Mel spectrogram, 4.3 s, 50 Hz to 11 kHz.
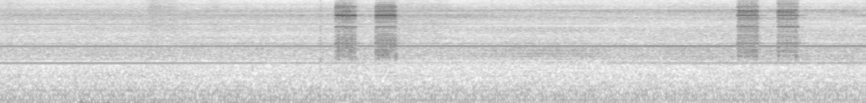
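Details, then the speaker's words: DJI Phantom 3 Professional gimbal after tightening a loose brace that caused shaking and grinding clicking: faint steady high whine and two pairs of short beeps, no grinding; normal gimbal startup. "so as you can see we turn it back on the gimbals not making all those weird noises and it seems to be functioning perfectly"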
